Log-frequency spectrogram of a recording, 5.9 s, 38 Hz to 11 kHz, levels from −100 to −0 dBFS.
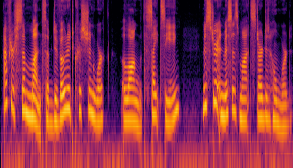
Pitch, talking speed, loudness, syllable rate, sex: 220 Hz, 175 wpm, -19 LUFS, 5.1 syllables/s, female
